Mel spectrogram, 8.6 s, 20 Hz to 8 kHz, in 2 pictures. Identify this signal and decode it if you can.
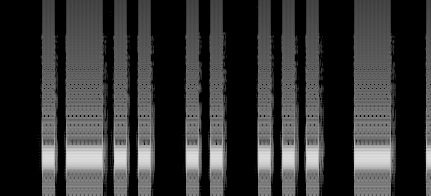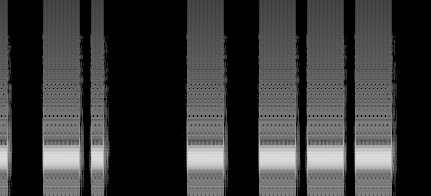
Morse code, heard as a keyed tone, about 10 wpm, 610 Hz. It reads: LISTEN TO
